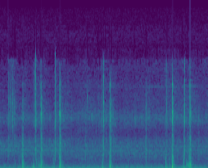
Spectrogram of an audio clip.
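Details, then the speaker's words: Lada Priora interior over bumps, door and seat latches already replaced: sharp, uneven clunks and clicks in bursts; owner suspects a loose, moving pivot joint, not confirmed; interior knock over bumps. "Мужики, короче, похоже, я нашел причину стука, потому что фиксаторы дверей я поставил новые абсолютно."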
